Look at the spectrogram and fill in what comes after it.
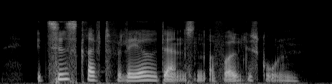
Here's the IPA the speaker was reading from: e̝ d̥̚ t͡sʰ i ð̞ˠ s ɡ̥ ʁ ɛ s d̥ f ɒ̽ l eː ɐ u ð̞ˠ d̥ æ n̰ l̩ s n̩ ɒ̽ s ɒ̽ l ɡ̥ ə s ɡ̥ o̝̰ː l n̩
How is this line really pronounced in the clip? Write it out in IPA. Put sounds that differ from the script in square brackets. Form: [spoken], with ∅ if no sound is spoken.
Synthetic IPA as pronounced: e̝ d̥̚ t͡sʰ i ð̞ˠ s ɡ̥ ʁ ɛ [f] d̥ f ɒ̽ l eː ɐ u ð̞ˠ d̥ æ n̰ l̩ s n̩ ɒ̽ [f] ɒ̽ l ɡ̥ ə s ɡ̥ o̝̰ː l n̩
